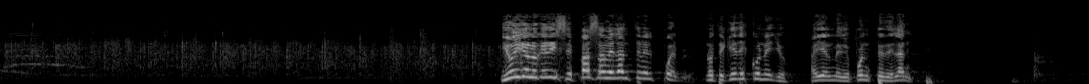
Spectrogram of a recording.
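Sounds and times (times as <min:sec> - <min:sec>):
audience clapping in praise: 0:00.0 - 0:05.7
speech: 0:05.0 - 0:09.4.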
